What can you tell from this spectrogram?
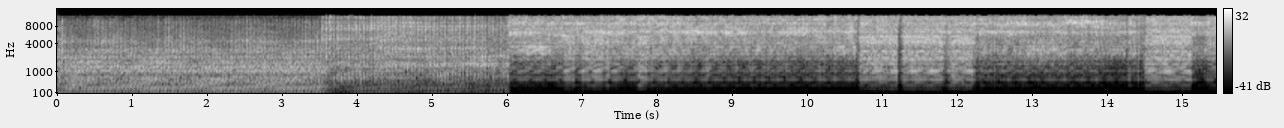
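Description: Delta 15-inch scroll saw running, its blade cutting through thin plywood with a paper template glued on. A steady mechanical running sound whose tone shifts abruptly about 3.5 and 6 seconds in.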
